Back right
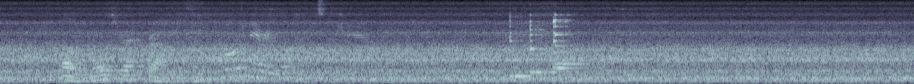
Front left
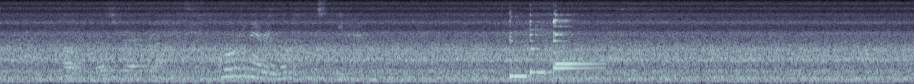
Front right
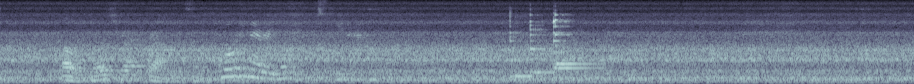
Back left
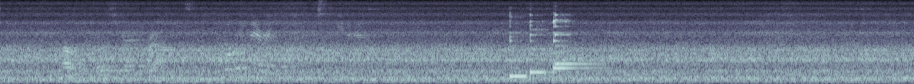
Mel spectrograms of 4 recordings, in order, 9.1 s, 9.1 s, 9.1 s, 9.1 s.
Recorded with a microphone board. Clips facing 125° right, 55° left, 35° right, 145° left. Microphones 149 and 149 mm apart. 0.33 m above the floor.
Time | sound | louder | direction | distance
0.6 | a man speaking | back right 5 dB, front right 4 dB | 95° right | 2 m
2.2 | a woman speaking | front left 5 dB, front right 7 dB | straight ahead | 2.5 m
5.1 | a ringtone | front left 6 dB, back left 7 dB | 105° left | 2 m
